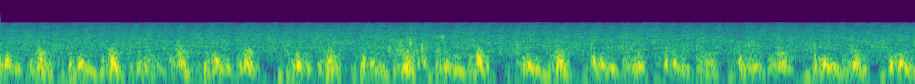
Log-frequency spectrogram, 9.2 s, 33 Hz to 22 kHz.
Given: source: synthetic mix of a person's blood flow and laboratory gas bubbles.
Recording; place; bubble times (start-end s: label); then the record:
Doppler ultrasound of blood flow; precordium
3.87-4.29 s: bubbles
4.37-4.46 s: bubbles
From the record:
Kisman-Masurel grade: 212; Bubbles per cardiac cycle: several, 3 to 8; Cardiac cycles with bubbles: 1 to 10%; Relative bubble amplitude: moderate (0.250 to 0.450); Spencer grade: 1 (occasional bubble signal discernible with the cardiac motion signal, with majority of cardiac periods free of bubbles); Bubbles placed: anywhere in the cardiac cycle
